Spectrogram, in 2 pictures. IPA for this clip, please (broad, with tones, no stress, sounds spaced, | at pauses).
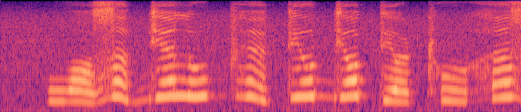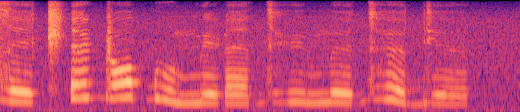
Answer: w ɔ˨˩ z ə˥˩ bʲ œ˦˥ l u˦˥ bʱ ø˥˩ pʲ o˦˥ bʲ ɔ˦˥ pʲ ɔ˨˩ ʈʰ u˨˩ h ə˦˥ z e˨˩ t͡ʃʼ ɛ˦˥ ɖ ɔ˦˥ ɓ u˥˩ mʲ e˨˩ ɽ ɛ˨˩ dʱ y˨˩ m ø˨˩ dʱ ø˥˩ bʲ ø˨˩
